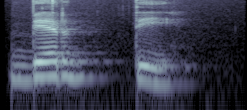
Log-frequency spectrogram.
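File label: "бердті", Komi-Zyrian, female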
